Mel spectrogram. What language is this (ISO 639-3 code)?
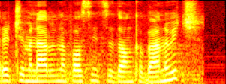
srp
